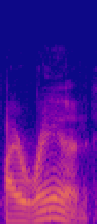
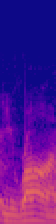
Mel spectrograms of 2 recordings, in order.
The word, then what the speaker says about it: Iran: when we started around with Iran or Iran I guess is the proper pronunciation but you get what I mean but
